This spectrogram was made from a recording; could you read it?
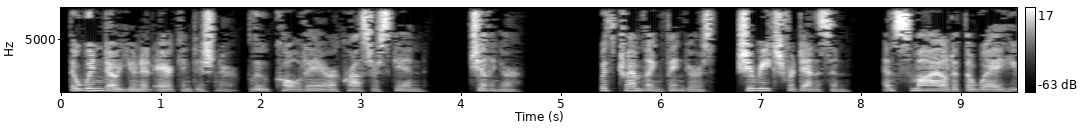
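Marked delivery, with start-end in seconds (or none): none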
